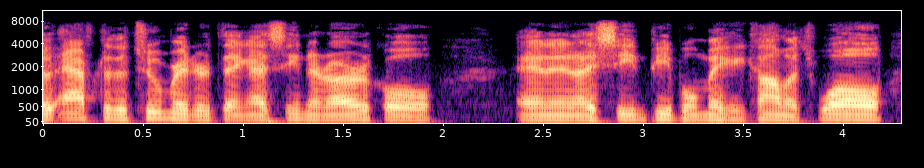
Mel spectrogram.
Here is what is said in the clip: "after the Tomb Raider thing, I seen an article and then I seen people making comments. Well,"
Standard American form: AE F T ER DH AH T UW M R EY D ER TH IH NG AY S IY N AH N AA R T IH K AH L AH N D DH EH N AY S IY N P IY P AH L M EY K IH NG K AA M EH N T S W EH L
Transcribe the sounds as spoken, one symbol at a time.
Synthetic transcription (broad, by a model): AE F T ER DH AH T UW M R EY D ER TH IH NG AY S IY N AH N AA R T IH K L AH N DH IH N AY S IY N P IY P L M EY K IH NG K AA M EH N T S W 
